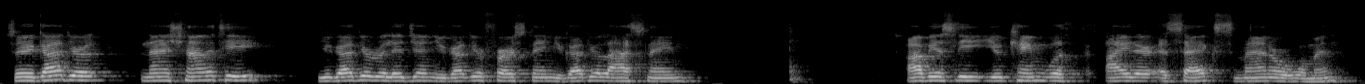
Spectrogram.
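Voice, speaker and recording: A man in his forties speaks slowly to a webcam in a room at home, asking question after question with broad hand gestures. His voice sits a little high. The room adds a noticeable echo. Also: little pitch movement, darkish tone. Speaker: spiritual teacher. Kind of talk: spiritual discourse to camera. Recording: echoey room.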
